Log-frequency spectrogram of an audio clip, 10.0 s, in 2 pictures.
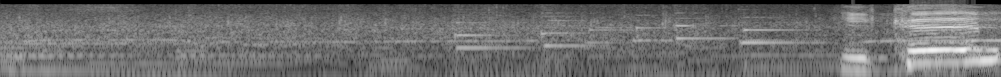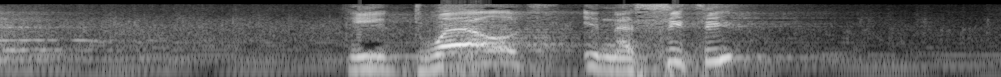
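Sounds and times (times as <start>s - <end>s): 
audience clapping hands: 0.0s - 10.0s
speech: 4.2s - 5.2s, 6.8s - 8.8s.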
